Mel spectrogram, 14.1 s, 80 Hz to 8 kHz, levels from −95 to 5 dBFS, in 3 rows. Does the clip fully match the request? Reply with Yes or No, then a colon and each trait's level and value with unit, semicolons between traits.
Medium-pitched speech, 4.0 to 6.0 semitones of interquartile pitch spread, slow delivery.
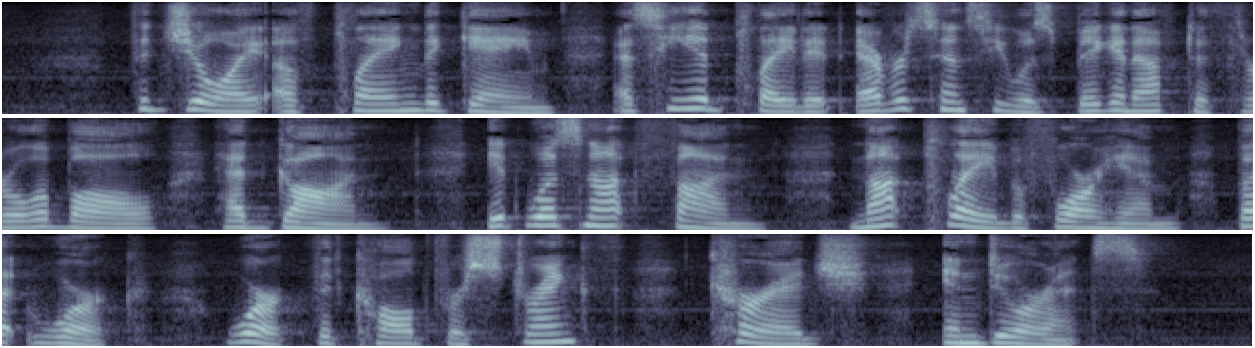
No: medium, 170 Hz; average, 4.8 semitones; average, 170 wpm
